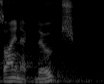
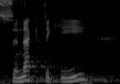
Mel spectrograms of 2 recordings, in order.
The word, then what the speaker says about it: synecdoche: And believe it or not, it's not pronounced synecdoche. It's synecdoche. It's not a town in upstate New York.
